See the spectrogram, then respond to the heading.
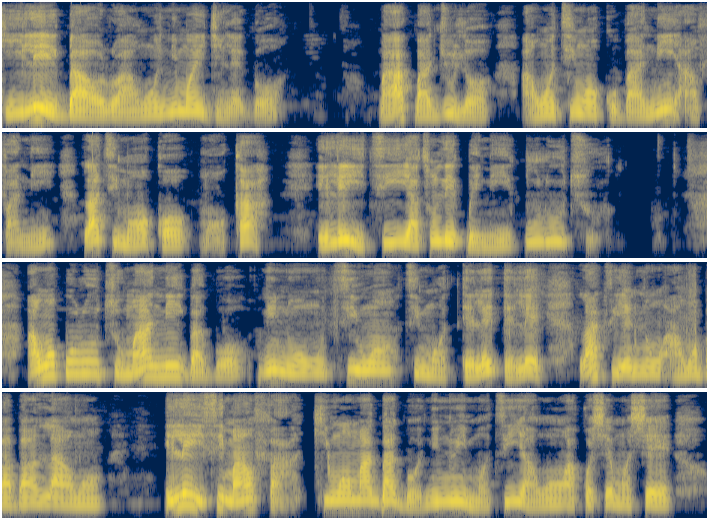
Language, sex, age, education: Yoruba, male, 15-29, tertiary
